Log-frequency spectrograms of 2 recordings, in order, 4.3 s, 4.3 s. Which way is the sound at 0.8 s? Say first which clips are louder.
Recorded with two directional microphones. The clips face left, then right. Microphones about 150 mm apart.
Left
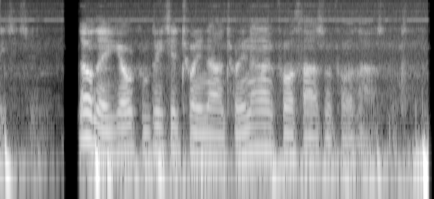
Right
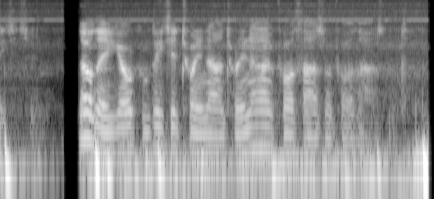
Left 1 dB; 40° left (ahead or behind).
